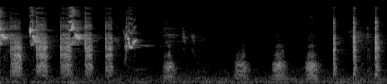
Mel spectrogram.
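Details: Starling vocalising as a therapy track for silent caged starlings: loud harsh screechy notes with a short whistle, followed by spaced softer chuck notes and sharp clicks.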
